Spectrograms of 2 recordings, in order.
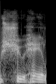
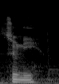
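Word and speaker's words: Sunhee: You mean Suni Legend? Is that how you say it? I swear there's an H in there. Yeah, it's SUNHI, Suni.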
